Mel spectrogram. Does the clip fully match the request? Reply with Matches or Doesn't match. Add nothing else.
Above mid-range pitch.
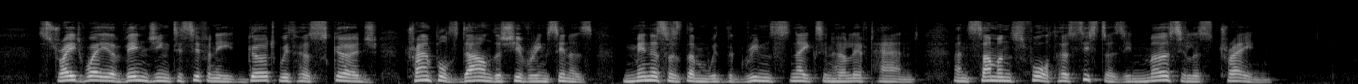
Doesn't match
